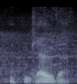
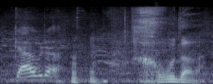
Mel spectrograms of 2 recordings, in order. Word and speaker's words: Gouda: She ch she chose Gouda. Also, how do you say that word? Gauda. Gauda. As they say in uh its home country.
